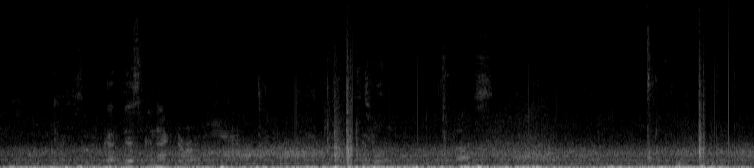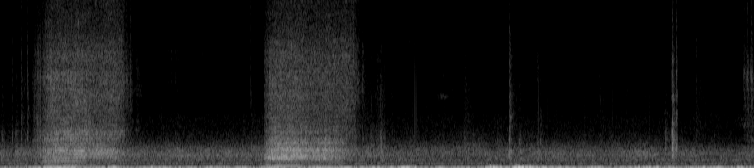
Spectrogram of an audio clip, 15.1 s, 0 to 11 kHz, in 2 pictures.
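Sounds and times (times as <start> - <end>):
low rumble: 0.0 - 15.0
power drill running: 7.9 - 8.9, 10.2 - 11.2.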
